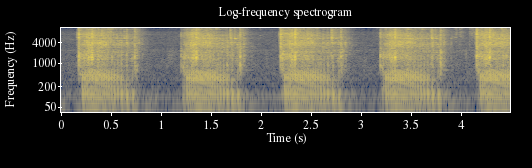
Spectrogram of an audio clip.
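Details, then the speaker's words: Mantis tiller with freshly fixed recoil, choke on, gas added directly: steady pulls about one a second, each a rasping whir that dies away, never firing. Cranks but won't start; owner suspects weak spark, coil or flooding. "come on it's not firing with gas directly in the game does that mean i'm not getting a good spark"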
